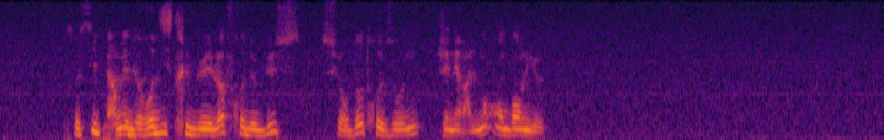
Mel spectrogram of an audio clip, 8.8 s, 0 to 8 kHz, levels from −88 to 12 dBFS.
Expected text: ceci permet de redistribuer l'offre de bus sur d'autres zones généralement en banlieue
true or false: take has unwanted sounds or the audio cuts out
false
